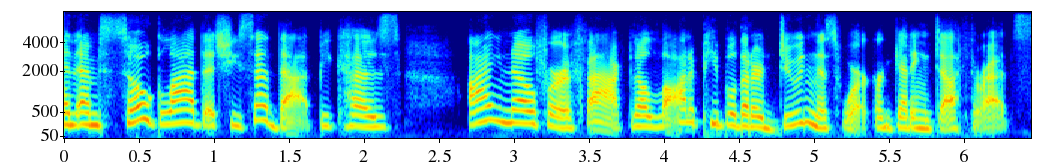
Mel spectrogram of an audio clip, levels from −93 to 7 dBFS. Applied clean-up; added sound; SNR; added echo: none; none; none; none.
